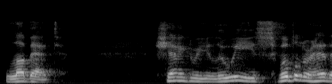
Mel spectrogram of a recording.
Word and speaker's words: Labette: that Lae no ma'am not Lae it's two syllables Labette shangry Louise swiveled her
